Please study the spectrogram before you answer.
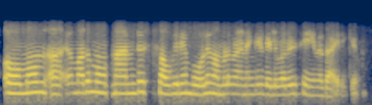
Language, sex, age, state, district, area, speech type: Malayalam, female, 18-30, Kerala, Alappuzha, rural, conversation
